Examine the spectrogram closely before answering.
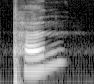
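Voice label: "pen", Mandarin, tone 2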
